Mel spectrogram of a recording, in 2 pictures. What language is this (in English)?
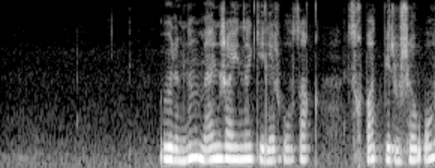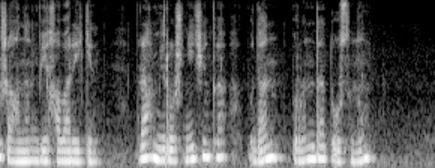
Kazakh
